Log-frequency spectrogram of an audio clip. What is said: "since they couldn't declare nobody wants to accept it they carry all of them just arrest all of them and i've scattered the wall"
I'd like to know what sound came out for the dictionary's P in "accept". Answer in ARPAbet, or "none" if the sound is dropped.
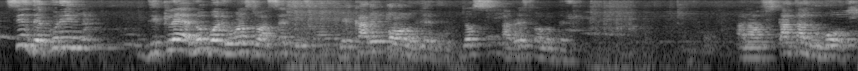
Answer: none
